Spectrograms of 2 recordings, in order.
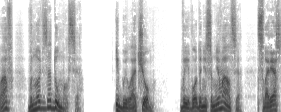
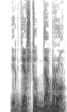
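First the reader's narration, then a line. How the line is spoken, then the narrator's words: Grumbling. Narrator (Russian): проворчал Наслав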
